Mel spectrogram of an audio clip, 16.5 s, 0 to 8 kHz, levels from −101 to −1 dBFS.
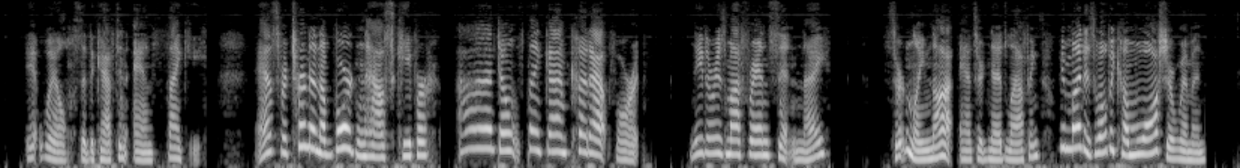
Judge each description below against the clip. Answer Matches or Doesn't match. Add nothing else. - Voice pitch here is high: Matches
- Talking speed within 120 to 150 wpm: Matches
